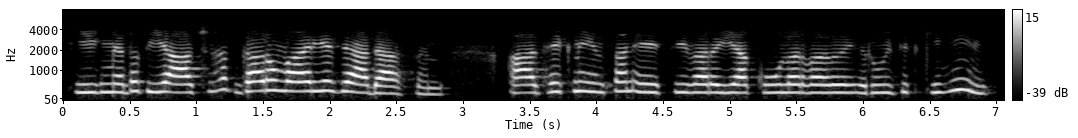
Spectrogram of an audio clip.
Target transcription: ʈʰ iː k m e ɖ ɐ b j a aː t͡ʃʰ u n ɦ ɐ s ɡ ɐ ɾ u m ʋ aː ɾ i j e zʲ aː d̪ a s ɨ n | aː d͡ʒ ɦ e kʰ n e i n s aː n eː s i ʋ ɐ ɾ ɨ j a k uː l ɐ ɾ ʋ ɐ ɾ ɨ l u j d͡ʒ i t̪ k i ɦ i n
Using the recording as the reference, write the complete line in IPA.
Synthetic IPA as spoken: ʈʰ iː k m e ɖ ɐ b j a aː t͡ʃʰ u n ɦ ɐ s ɡ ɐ ɾ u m ʋ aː ɾ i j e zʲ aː d̪ a s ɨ n | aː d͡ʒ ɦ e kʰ n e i n s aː n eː s i ʋ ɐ ɾ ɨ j a k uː l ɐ ɾ ʋ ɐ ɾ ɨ ɾ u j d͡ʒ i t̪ k i ɦ i n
